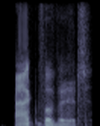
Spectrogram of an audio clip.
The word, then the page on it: akvavit: British English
